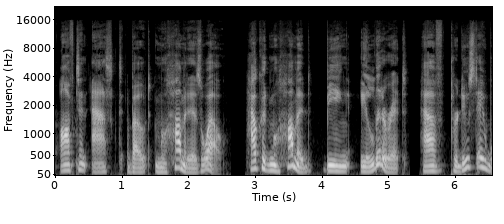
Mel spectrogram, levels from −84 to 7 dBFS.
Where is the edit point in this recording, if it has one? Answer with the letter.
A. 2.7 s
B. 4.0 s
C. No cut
C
